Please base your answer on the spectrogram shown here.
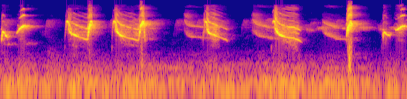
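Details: Tutor song of a long-tailed shrike, played to teach other birds: loud descending slurred notes with buzzy edges, given irregularly at roughly half-second to one-second gaps, with a brief high chirp at the end.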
